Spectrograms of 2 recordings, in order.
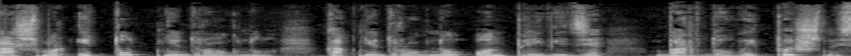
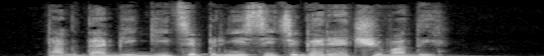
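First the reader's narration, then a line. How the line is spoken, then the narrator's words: Commanding bark. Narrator (Russian): рявкнул он повелительно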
